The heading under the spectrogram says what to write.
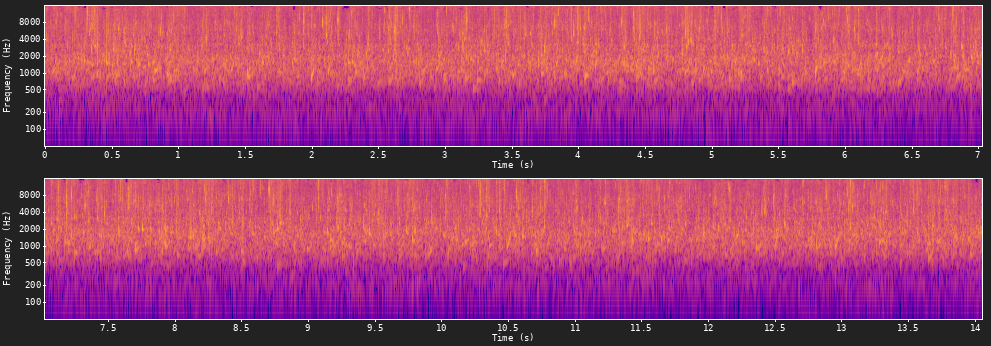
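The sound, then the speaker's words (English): A small stream, Load Pit Beck, babbles and gurgles steadily under a little footbridge just before it flows into the River Aire, at the boundary between Baildon and Bingley parishes: an even wash of running water with no talking and no breaks. “As we do so, we're crossing Load Pit Beck, just before it flows into the River Aire.”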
